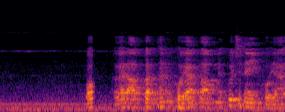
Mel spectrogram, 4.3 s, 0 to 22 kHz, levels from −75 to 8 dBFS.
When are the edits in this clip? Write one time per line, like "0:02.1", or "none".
0:01.4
